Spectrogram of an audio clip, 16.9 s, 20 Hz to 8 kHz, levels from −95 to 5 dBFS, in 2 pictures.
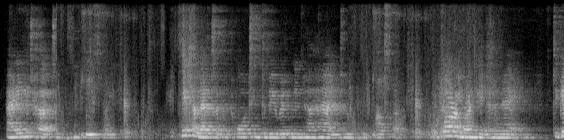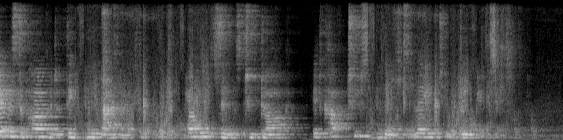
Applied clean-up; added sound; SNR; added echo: neural separator model SepFormer DNS4.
